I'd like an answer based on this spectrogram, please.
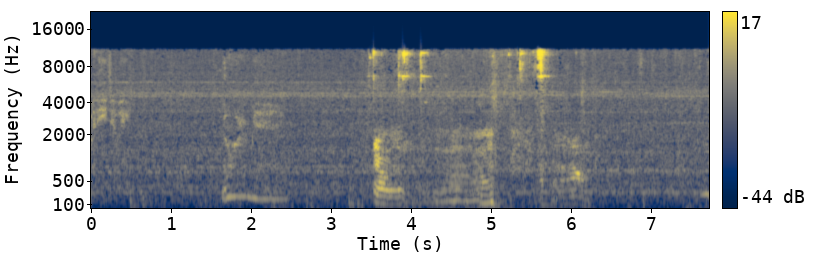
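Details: Great Dane foster dog, male, resting and coaxed into talking, gives a few low moaning, grumbling vocal sweeps that rise and fall, the longest near the middle, against a steady indoor hum.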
